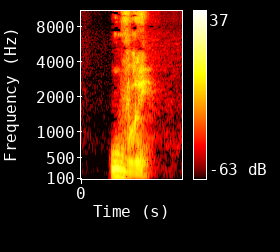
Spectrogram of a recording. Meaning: to work
- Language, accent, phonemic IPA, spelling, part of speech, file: French, France, /u.vʁe/, ouvrer, verb, LL-Q150 (fra)-ouvrer.wav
